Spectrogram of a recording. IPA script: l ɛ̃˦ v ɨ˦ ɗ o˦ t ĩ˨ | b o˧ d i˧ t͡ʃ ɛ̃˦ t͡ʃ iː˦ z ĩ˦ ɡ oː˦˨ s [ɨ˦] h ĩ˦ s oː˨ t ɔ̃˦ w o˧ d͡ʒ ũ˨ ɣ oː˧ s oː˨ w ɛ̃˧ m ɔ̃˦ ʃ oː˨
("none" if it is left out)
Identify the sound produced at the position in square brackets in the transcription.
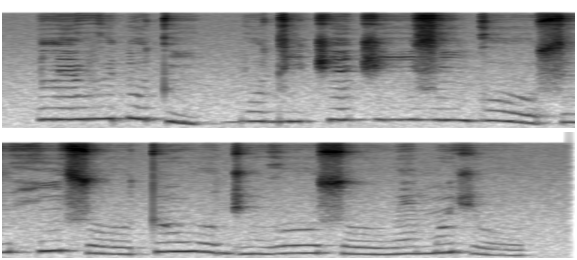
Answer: ɨ˧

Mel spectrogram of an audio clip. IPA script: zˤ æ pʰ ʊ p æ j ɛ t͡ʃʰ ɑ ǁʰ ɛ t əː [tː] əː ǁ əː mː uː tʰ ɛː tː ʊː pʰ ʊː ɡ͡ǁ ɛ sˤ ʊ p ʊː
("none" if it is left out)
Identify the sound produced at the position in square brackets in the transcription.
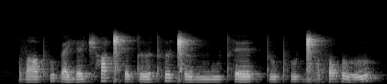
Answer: tʰ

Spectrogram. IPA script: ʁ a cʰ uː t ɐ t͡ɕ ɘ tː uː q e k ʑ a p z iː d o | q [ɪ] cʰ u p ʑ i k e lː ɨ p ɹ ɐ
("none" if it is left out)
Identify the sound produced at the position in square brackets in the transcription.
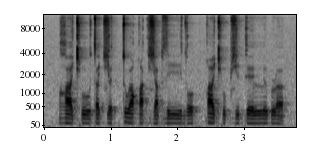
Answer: ɨ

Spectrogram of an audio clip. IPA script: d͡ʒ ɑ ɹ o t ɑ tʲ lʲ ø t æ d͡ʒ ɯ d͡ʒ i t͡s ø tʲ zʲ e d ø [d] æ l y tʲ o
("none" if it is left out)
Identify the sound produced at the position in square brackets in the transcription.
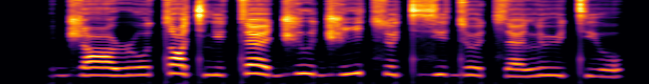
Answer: t͡s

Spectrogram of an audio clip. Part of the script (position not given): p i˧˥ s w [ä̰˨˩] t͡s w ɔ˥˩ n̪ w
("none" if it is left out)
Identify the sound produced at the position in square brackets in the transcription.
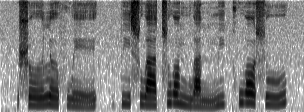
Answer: ä˧˥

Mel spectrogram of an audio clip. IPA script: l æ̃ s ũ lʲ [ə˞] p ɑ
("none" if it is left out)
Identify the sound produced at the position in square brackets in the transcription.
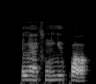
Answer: ə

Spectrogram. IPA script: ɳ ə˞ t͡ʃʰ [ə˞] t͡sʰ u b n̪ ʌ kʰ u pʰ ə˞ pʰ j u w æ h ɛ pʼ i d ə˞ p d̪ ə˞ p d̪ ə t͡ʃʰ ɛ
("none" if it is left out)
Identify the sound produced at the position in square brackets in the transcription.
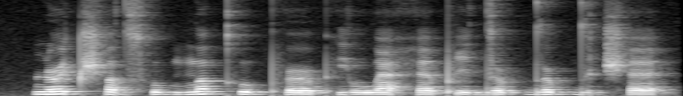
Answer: ʌ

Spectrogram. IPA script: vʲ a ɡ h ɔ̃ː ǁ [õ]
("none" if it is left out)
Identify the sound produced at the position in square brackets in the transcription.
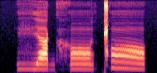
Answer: ɔ̃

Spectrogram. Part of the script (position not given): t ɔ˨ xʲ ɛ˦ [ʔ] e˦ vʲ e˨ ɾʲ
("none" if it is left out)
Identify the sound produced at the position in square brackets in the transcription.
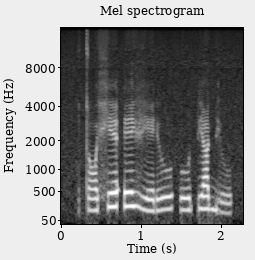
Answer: ʔ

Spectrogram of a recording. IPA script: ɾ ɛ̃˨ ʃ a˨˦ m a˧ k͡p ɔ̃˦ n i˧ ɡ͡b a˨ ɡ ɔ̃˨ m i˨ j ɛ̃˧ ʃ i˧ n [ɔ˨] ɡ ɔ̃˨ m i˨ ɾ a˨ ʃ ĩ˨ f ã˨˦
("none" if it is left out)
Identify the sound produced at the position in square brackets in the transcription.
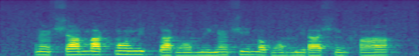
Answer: ɔ˨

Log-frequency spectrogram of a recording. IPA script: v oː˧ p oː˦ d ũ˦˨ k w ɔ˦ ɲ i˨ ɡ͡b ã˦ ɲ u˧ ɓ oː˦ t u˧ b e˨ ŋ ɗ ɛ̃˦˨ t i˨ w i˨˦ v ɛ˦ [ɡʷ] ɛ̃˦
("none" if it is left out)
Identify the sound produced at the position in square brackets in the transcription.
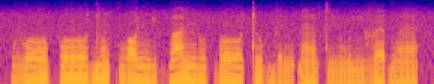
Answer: ɡʷ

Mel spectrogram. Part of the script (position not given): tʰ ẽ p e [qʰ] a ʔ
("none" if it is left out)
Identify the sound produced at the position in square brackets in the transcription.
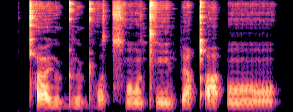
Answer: qʼ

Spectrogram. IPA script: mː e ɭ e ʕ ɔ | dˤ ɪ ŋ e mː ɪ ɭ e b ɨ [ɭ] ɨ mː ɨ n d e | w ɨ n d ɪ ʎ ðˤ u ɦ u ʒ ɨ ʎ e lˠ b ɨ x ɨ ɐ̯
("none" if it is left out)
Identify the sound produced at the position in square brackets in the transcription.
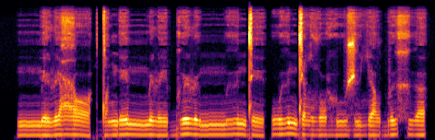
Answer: ɭ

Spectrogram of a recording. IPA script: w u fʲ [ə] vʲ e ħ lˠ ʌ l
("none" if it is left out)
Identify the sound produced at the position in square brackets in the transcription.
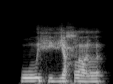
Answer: ə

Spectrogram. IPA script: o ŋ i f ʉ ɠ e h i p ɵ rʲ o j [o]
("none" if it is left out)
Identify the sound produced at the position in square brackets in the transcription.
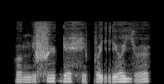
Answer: ɵ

